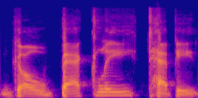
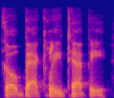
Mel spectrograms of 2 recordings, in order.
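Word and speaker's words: Göbekli Tepe: Twitter or posted up in and how to spell it um go Beckley tapi g-o-b-e k-l-i that's one first word second word Tepe t-e-p-e go back Lee tepy it's also spelled g-o-e but you can also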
